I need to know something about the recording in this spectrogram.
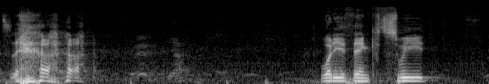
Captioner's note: laughs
